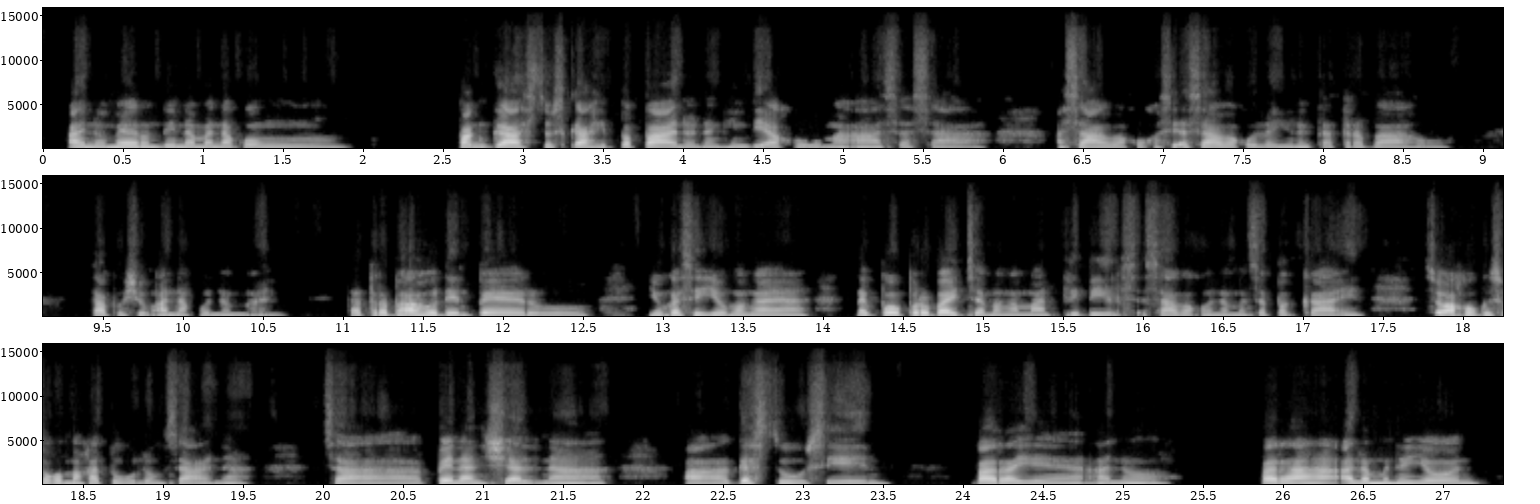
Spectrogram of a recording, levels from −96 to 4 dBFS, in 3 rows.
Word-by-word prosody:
ano, 185 +1 +3
meron 230 0 +3
din 215 -1 0
naman 205 -1 0
akong 190 -1 -2 1.2
panggastos 180 -2 +4
kahit 185 +1 +1
papaano 170 -3 +3
ng 170 0 -6
hindi 170 -4 -3
ako 155 - -3
umaasa 140 -4 -5
sa 150 +4 -10 0.5
asawa 150 -2 -1
ko. 165 - -10
Kasi 185 -1 -11
asawa 170 -3 0
ko 160 - -8
lang 160 -1 -7
yung 155 - -5
nagtatrabaho, 150 +3 -7 0.7
tapos 160 +4 -1
yung 170 - -6
anak 165 0 -2
ko 160 - -6
naman, 155 0 -8 0.4
tatrabaho 185 +1 +5
din 175 -1 +2
pero 170 +1 -1 0.3
yung 190 +1 -3
kasi 195 -1 +2
yung 190 0 0
mga 175 -1 -1 0.2
nagpo-provide 180 -2 +5
sa 175 -1 -1
mga 165 -1 -3
monthly 165 +3 -4
bills, 175 0 -5
asawa 155 -2 -3
ko - - -6
naman 165 -1 -6
sa 165 -1 -8
pagkain. 155 0 -4 0.4
So, - - +3
ako 205 0 +1
gusto 215 0 0
kong 210 0 +1
makatulong 175 -4 -4
sana 155 0 -3 0.5
sa 165 - +1 0.6
pinansiyal 170 -1 +3
na, 150 - -1 0.5
ah, 155 0 0
gastusin 165 -1 -2 0.5
para 170 0 +7
ye 170 0 -2 0.2
ano, 160 0 -3 0.6
para 210 +3 +6
alam 220 +4 +4
mo 235 - +4
na 225 -2 +2
'yon, 185 -1 -1
170 Hz, 135 wpm, -24 LUFS, 160-185 Hz, 1.2 s, para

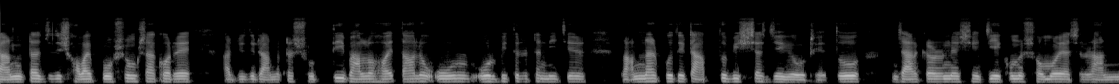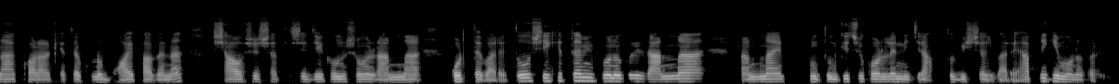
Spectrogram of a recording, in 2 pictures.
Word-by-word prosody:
রান্নাটা 125 +3 +4
যদি 130 0 -2
সবাই 125 0 +4
প্রশংসা 135 +1 +2
করে 130 -1 +4 0.4
আর - - -1
যদি 120 +2 -2
রান্নাটা 120 +3 -2
সত্যিই 145 +4 -1
ভালো 125 +1 +3
হয়। 125 +1 +2
তাহলে 130 +2 +1 0.2
ওর, 135 +1 +4 0.3
ওর 135 - +7
ভিতর 140 +1 -2
একটা 140 - -5
নিজের 130 +1 -1 0.5
রান্নার 135 +4 +3
প্রতি 145 0 +2
একটা - - +1
আত্মবিশ্বাস 140 -1 0
জেগে 120 -2 +3
ওঠে। 105 - -6 0.2
তো, 130 - +5 0.6
যার 120 0 +4
কারণে 130 0 +3
সে 135 - -2
যেকোনো 130 0 +3
সময় 125 0 +3
আসলে 115 0 -6
রান্না 115 +2 -1 0.2
করার 115 0 -1
ক্ষেত্রে 115 0 -5
কোনো 120 0 -1
ভয় 110 +2 0
পাবে 115 -1 -1
না। - - +1 0.4
সাহসের 120 0 -1
সাথে 120 -2 -11
সে 125 - -5
যেকোনো 120 +1 0
সময় 120 -1 0
রান্না 115 +1 0 0.4
করতে 135 -3 +2
পারে। 100 -1 -2
তো, 150 - +5 0.2
সেক্ষেত্রে 160 +2 -1
আমি 165 - +3
মনে 145 0 +7
করি 145 0 +1
রান্না, 130 +3 +3 0.5
রান্নায় 125 +3 +2 0.3
নতুন 125 0 +1
কিছু 130 +1 -2
করলে 125 0 +3
নিজের 115 0 -3
আত্মবিশ্বাস 115 -1 -5
বাড়ে। 105 - -4
আপনি 155 +5 -4
কি 150 - +2
মনে 115 -1 -2
করেন? 410 - -11
125 Hz, 165 wpm, -28 LUFS, 120-135 Hz, 0.6 s, ওর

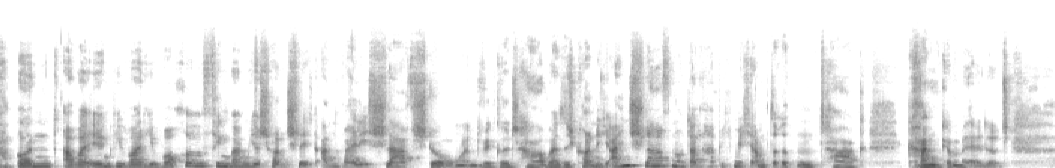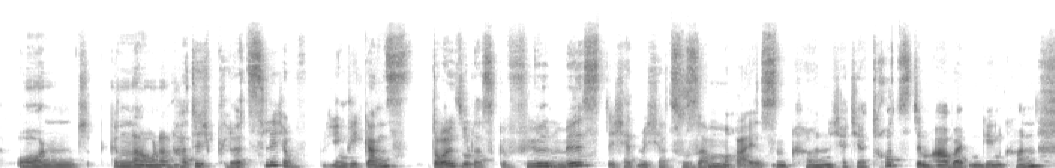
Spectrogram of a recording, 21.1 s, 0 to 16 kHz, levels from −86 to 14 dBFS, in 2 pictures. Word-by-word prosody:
Und 220 0 +1
aber 210 0 +1
irgendwie 220 +2 -1
war 210 0 +1
die 205 -1 -5
Woche 230 +6 -1
fing 245 -2 0
bei 215 -1 -1
mir 215 +1 -2
schon 215 0 -4
schlecht - - -4
an, 210 +1 -5
weil 195 -2 -4
ich 205 +1 -4
Schlafstörungen 200 - -1
entwickelt 165 - -4
habe. 170 +1 -2
Also, 180 0 -3
ich 190 - -3
konnte 225 0 0
nicht 215 +1 -4
einschlafen 255 +1 +4
und 220 -1 -7
dann 210 -1 -3
habe 215 -1 -12
ich - - -25
mich 210 -2 -4
am - - -3
3. 185 -1 -4
Tag 165 -2 -6 0.4
krankgemeldet. 165 -4 +1 0.6
Und 195 -1 +1 0.2
genau, 190 -6 +4
dann 170 +1 0
hatte 200 +3 -1
ich 225 0 -4
plötzlich 200 +11 +1
auch 215 - -4 0.3
irgendwie 210 0 -3
ganz 235 +7 +4 0.3
doll 205 +5 +7
so 215 -3 -2
das 195 -1 -5
Gefühl: 220 +8 +3
„Mist, 275 +7 +3
ich - - -5
hätte 195 -1 -7
mich 180 -1 -5
ja 180 -2 -9
zusammenreißen 170 -3 -1
können. 165 +2 0
Ich 175 -1 -4
hätte 190 +1 -6
ja 190 - -3
trotzdem 275 -9 0
arbeiten 165 -1 +4
gehen 170 +2 -1
können.“ 215 +8 +3
205 Hz, 165 wpm, -28 LUFS, 180-220 Hz, 0.6 s, doll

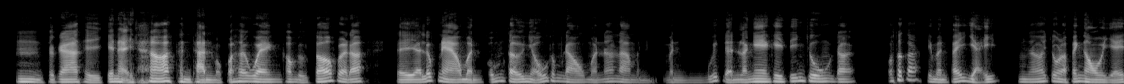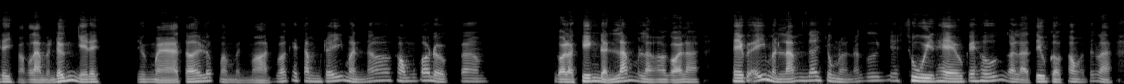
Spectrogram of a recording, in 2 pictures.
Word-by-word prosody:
Ừm, 125 -5 0
thực 105 +3 -7
ra 115 0 +7
thì 105 -4 -2
cái 125 +5 0
này 105 -5 +5 0.2
nó 135 +3 +9
hình 115 -4 -1
thành 105 0 +4
một 100 -1 -5
cái 110 - -1
thói 140 - +3
quen 115 -3 +3
không 120 -1 -3
được 100 -1 -7
tốt 145 +7 +6
rồi 135 - +4
đó. 125 +3 +5 0.3
Thì, 110 0 +2
à, 110 - +2
lúc 170 +7 -1
nào 110 -7 +6
mình 105 -1 -1
cũng 155 +8 -7
tự 115 +1 +2
nhủ 130 +5 -1
trong 150 -3 -7
đầu 105 -4 -1
mình 105 0 -9
á 130 +2 -6
là 125 -5 -2
"Mình 95 -2 -15
mình 100 -1 -14
quyết 170 +8 -7
định 105 0 -2
là 105 - +1
nghe 130 +1 +4
khi 135 -1 +1
tiếng 150 +5 -3
chuông 140 -3 0
đ 120 - -5 0.5
báo 160 - -8
thức 200 - +1
á, 205 -1 -2
thì 130 - -8
mình 110 -2 -2
phải 130 +6 0
dậy. 125 0 -3 0.2
Ừm, 120 -1 -7
nói 130 +4 -2
chung 140 -3 -3
là 110 - 0
phải 130 +4 -1
ngồi 110 -5 +1
dậy 105 +2 -1
đi, 125 -2 -1
hoặc 105 +1 -11
là 105 -1 +1
mình 105 0 -6
đứng 175 +7 +2
dậy 115 - +3
đi." 125 0 +1 0.4
Nhưng 115 -1 -9
mà 100 -1 +2
tới 125 +3 +2
lúc 165 +2 -4
mà 110 - -7
mình 95 -2 -12
mệt 95 -2 -3
quá, 140 +2 -4
cái 175 +2 -9
tâm 140 -4 -4
trí 155 +7 -3
mình 120 -8 -3
nó 175 +5 -6
không 155 -1 -3
có 185 +2 0
được, 130 -7 -2
ơ, 140 -1 -6 0.7
gọi 120 - +3
là, 115 - +5
kiên 145 +6 +3
định 110 -4 +2
lắm, 160 +6 +2
là, 110 -5 -3
gọi 105 0 +1
là, 110 -1 -4 0.3
theo 150 -1 +6
cái - - -3
ý 205 - +1
mình 185 -11 0
lắm. 130 +8 0
Nói 185 0 -2
chung 160 -6 -5
là 115 - -6
nó 125 +5 -12
cứ 175 +1 -9
dễ 170 -2 -11
xuôi 155 -4 +3
theo 135 -3 +3
cái 160 +3 -2
hướng, 175 +5 -3
gọi 130 - -3
là, 105 -3 -2
tiêu 135 +4 0
cực 115 -3 -4
không 130 -2 -2
à, 110 - -13
tức 155 - -13
là, 105 -5 -2
125 Hz, 295 wpm, -24 LUFS, 110-150 Hz, 0.7 s, nó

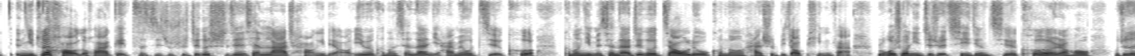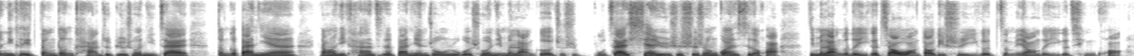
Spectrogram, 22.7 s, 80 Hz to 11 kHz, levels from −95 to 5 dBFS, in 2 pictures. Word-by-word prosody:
你 - - -6
你 210 - +2
最 370 - +7
好 370 - +4
的 - - -2
话， 245 +1 0
给 - - -5
自 275 - -11
己 240 - -13
就 210 - -14
是 220 +2 -12
这 235 +3 -5
个 230 - 0
时 225 - -11
间 225 +4 -2
线 270 -2 -2
拉 225 +1 +2
长 180 -6 -9
一 195 - -6
点 - - -9
啊， - - -10
因 230 0 -2
为 235 - 0
可 230 -3 -10
能 195 0 -4
现 230 +3 -5
在 235 -1 +1
你 205 - -9
还 200 - -4
没 210 +2 -3
有 210 -2 -1
结 435 - -6
课， - - -1 0.3
可 195 - -5
能 200 - +1
你 210 - +1
们 195 +2 -5
现 210 +1 0
在 215 -1 +3
这 215 - -1
个 200 -2 +3
交 205 +1 +6
流 185 -3 +2
可 195 +2 -7
能 185 +2 -3
还 200 0 -3
是 205 +4 -7
比 - - -9
较 210 - +3
频 205 0 -11
繁。 - - -6 0.3
如 255 +4 -3
果 290 -1 +6
说 300 +3 +5
你 260 -6 -1
这 235 +4 -5
学 250 0 -1
期 245 +3 -6
已 - - -2
经 205 +1 -1
结 210 -5 -3
课 260 +5 -1
了， 185 -3 +6
然 195 +2 +1
后 235 0 +2 0.2
我 205 - -8
觉 230 - -2
得 270 - +2
你 240 -4 -1
可 260 - -2
以 235 - +4
等 195 -1 -4
等 215 -2 -1
看。 - - -6
就 220 +2 -4
比 - - -6
如 210 - 0
说 220 +1 -1
你 205 -2 -1
再 210 0 +4 0.3
等 180 0 -3
个 195 - +1
半 240 +2 +5
年， 200 +1 +2 0.2
然 200 - 0
后 230 - +3
你 205 - 0
看 240 +5 -3
在 235 - -12
这 230 - +1
半 235 +2 +2
年 200 -2 0
中， 225 +1 0
如 210 0 0
果 - - 0
说 210 0 -1
你 200 -2 -2
们 195 0 -2
2 200 - -1
个 - - 0
就 205 - -13
是 210 +1 -14 0.2
不 175 0 -7
再 240 +3 +7
限 290 0 +2
于 195 0 +1
是 205 - -3
师 205 0 -3
生 210 -1 0
关 230 +1 +3
系 235 -2 -3
的 - - +1
话， - - -1 0.3
你 190 - -3
们 190 - +3
2 200 -3 +5
个 - - -2
的 185 0 +1
一 175 - -3
个 195 - +2
交 195 0 +7
往 190 -2 +4
到 200 - +2
底 - - -5
是 195 -2 -7
一 170 - -9
个 190 -1 -2
怎 - - -10
么 - - -12
样 195 -4 -2
的 - - -6
一 - - -12
个 - - -5
情 - - -14
况， - - -6
210 Hz, 350 characters per minute, -25 LUFS, 195-230 Hz, 0.3 s, 最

